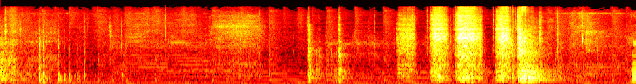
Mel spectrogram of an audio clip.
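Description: Screws being driven back into the broil element cover of a Maytag oven with a power tool, several short close whirring bursts after some quieter handling and rattling.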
